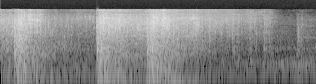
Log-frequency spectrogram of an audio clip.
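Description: A gun fires loudly.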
